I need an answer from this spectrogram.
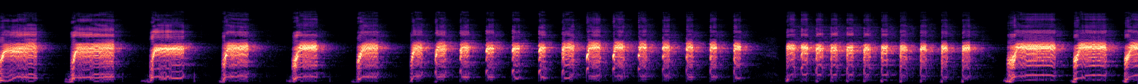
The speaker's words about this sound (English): You can trick people by, you know, especially on a short read goose call of how many notes can you get on one breath. I'm breathing after every note, but so that air gets built up.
